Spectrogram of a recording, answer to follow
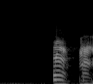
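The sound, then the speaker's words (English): A person imitates a cartoon duck voice with two quick, raspy quacking bursts, loud, after a brief quiet pause. “Well, you sound like you date Donald Duck.”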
